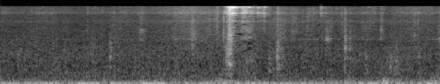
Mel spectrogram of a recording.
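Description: Steady low rumble inside a car's cabin as it drives slowly, engine and road noise, with two brief clicks, one about a second in and one near the end.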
